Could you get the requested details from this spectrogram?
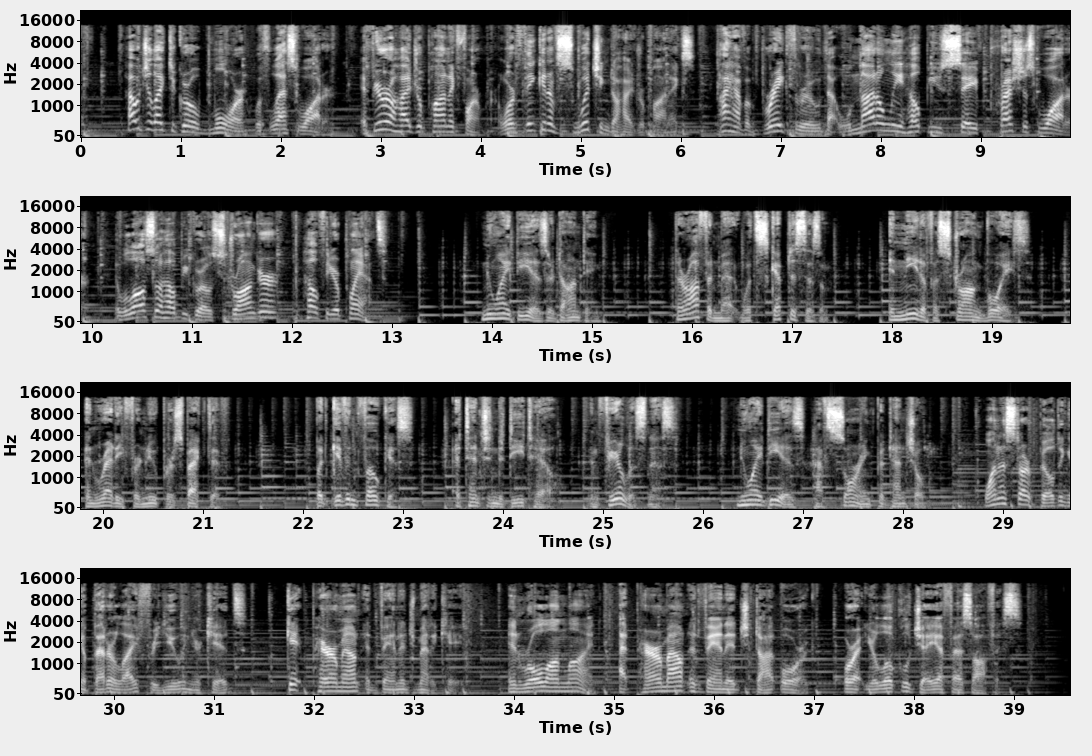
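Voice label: English Received Pronunciation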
